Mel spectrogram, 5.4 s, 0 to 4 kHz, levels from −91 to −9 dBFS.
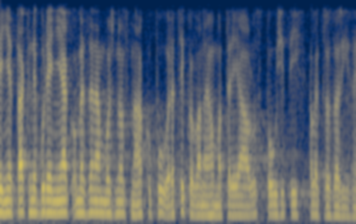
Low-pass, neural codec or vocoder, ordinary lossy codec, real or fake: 3.6 kHz; none; Opus, 32 kbps; real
